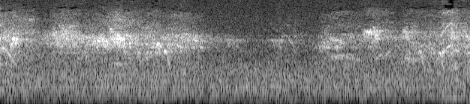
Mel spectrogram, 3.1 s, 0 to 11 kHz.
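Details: White-vented myna recorded 21 October 2021 in Ubon Ratchathani, Thailand: dense, wheezy, high chattering in two bursts separated by a brief lull.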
